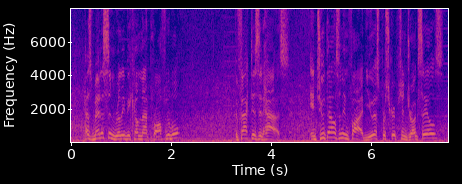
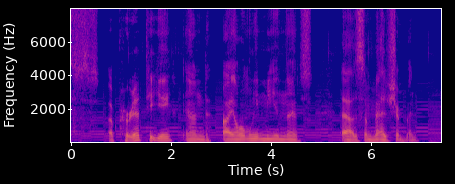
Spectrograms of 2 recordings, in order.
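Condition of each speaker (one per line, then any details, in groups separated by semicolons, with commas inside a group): No condition
Multiple sclerosis; shaking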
